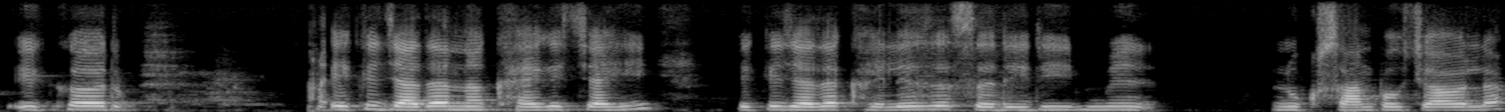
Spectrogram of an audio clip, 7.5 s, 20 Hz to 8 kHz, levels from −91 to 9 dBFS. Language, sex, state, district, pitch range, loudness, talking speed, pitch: Bhojpuri, female, Uttar Pradesh, Varanasi, 215-235 Hz, -20 LUFS, 125 wpm, 225 Hz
